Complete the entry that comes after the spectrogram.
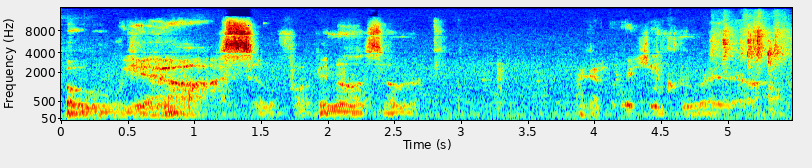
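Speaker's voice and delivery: whispering. Real, not acted. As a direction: whisper it like a secret. Whispering about drink.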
